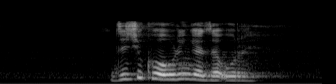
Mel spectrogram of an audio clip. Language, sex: Venda, female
